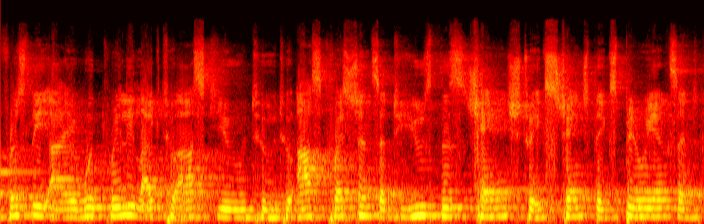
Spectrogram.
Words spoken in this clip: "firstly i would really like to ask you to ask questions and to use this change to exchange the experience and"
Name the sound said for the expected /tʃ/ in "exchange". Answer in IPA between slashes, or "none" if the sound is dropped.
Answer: /tʃ/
